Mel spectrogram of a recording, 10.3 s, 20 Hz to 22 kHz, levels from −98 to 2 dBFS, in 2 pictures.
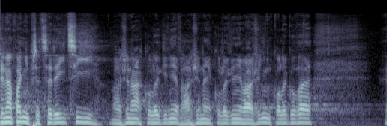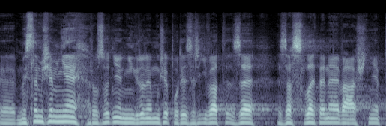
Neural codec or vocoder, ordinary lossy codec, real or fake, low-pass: none; AAC, 96 kbps; real; 14.4 kHz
